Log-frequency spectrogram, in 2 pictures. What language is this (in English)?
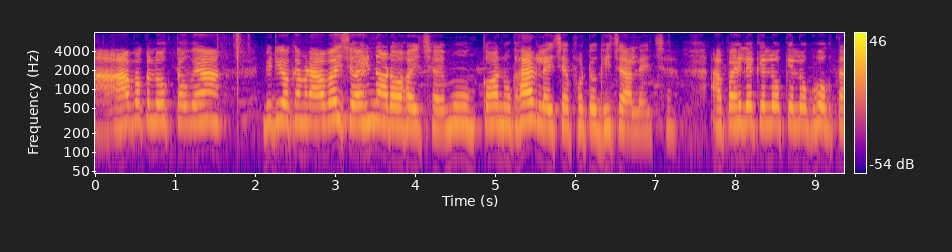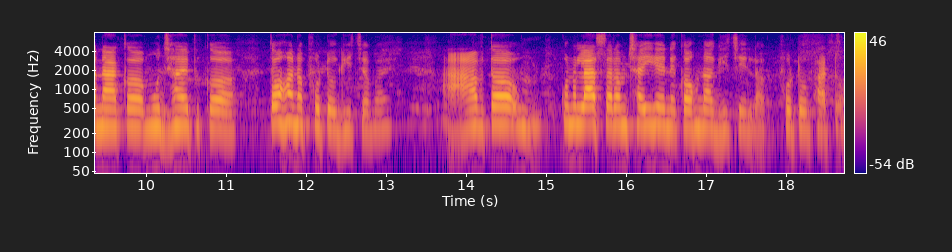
Maithili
